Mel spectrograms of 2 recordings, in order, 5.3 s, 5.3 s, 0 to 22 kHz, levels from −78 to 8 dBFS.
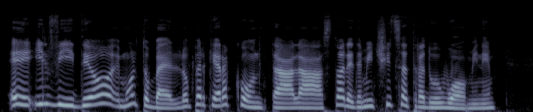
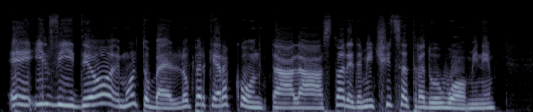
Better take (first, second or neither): first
